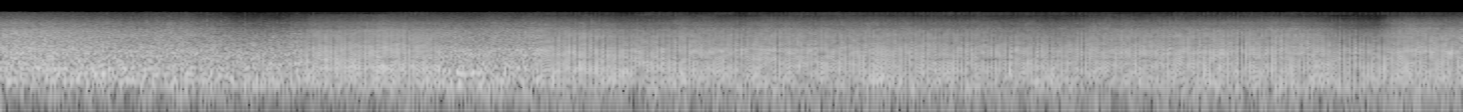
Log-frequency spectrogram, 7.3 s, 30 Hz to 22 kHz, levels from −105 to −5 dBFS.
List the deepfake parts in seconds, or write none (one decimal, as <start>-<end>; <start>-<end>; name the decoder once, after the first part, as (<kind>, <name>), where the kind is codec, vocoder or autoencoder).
1.5-2.2 (vocoder, Vocos); 2.7-7.3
